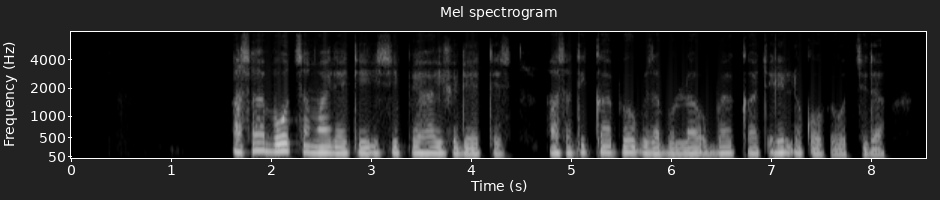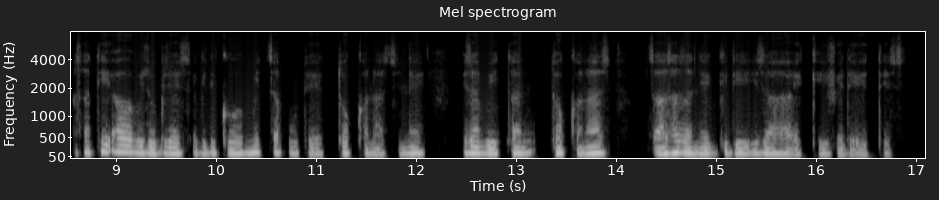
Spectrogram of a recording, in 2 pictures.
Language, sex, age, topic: Gamo, male, 25-35, government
